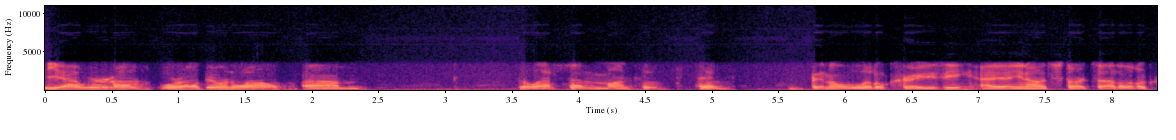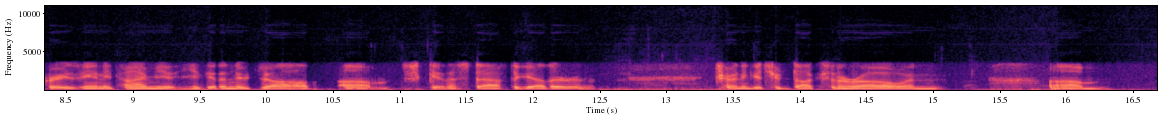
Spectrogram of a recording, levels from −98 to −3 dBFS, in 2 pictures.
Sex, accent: male, American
